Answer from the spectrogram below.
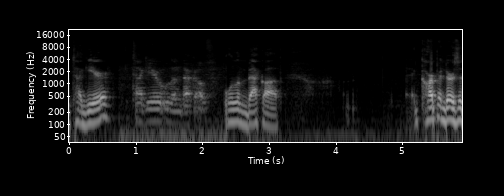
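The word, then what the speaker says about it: Ulanbekov: ranked fight good for him how do you pronounce that name tagir tagir ul beckov ul beckov Carpenter is a dog tagir is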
